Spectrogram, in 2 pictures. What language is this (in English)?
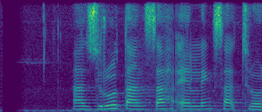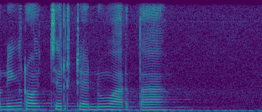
Javanese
